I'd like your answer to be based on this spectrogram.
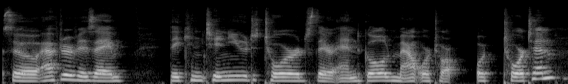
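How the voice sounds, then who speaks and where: Speaking unhurriedly in a fairly low, darkish voice, this woman co-hosts a podcast and tells the story in a loose, conversational style. She laughs often and leans on fillers and restarts, and the sound carries a roomy echo.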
